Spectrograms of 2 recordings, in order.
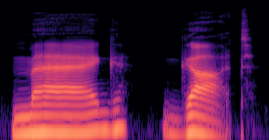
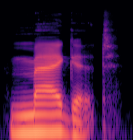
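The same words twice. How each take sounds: First: The second syllable is said fully and separately. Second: The second syllable has a weak, reduced vowel.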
